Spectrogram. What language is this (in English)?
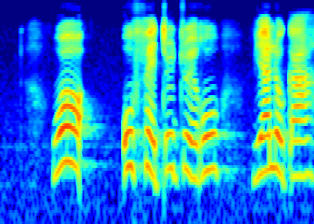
Northern Sotho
